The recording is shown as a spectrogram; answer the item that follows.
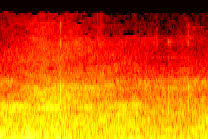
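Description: City street traffic: a steady hum of car engines and tyre noise.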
